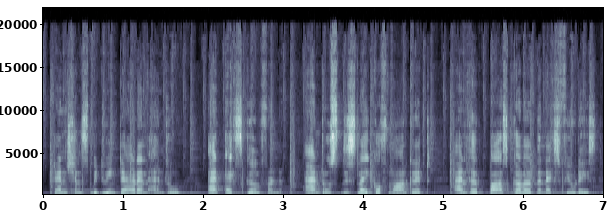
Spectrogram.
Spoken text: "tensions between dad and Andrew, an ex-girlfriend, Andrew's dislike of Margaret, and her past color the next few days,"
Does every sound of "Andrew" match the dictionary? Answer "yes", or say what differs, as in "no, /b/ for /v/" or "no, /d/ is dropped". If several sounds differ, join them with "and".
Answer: yes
